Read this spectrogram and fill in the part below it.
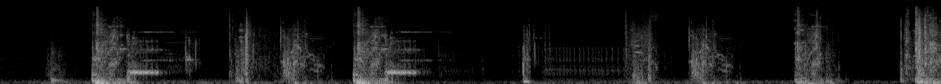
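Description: Items rattle and clatter as they are picked up, in short bursts.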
